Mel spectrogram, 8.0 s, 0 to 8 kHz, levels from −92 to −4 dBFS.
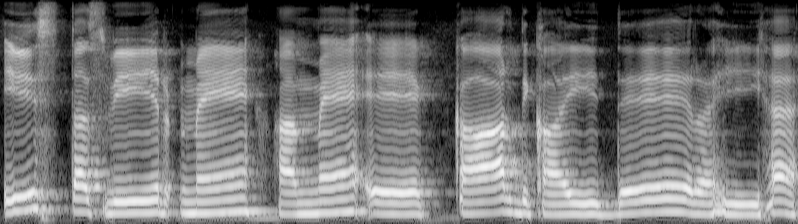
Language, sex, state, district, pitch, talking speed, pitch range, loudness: Hindi, male, Punjab, Fazilka, 155 Hz, 75 wpm, 145-170 Hz, -14 LUFS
